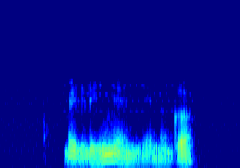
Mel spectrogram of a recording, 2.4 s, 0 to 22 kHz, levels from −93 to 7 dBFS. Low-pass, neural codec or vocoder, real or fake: 3.6 kHz; codec, 16 kHz, 0.4 kbps, LongCat-Audio-Codec; fake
